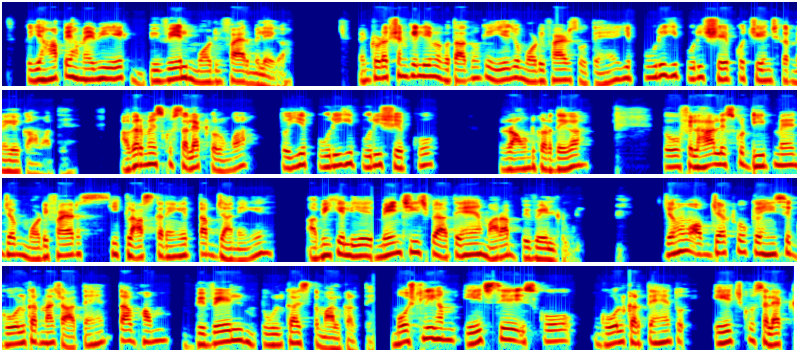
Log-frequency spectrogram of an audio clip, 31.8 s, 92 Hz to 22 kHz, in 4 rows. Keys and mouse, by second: 3.4-6.8 drag, 8.4 middle click, 8.9 click, 10.6 middle click, 12.0 middle click, 16.9-18.3 drag, 22.5 middle click, 23.2 middle click, 27.7 click, 29.3-31.7 middle drag.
